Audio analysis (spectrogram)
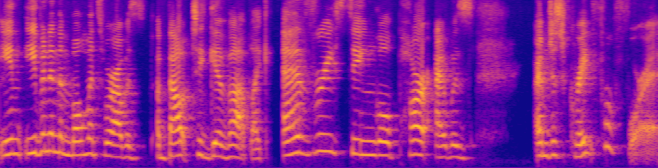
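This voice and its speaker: A woman has an ordinary speaking voice with a fairly high pitch. She keeps a moderate pace and ordinary pitch variation. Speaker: podcast host. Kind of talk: casual interview chat. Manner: warm, upbeat.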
